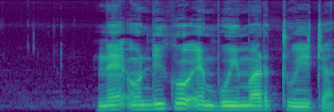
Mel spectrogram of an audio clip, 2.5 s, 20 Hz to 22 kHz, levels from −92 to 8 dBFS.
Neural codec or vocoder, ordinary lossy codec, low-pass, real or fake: none; none; none; real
